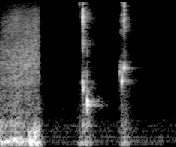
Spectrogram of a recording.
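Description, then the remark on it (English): A short rough splash or rustle, then two separate little plinking drops of water being added to brandy, fairly quiet, spaced under half a second apart. “Should we try this with a touch of water?”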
